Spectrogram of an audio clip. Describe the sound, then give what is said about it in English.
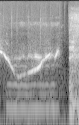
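A slide-whistle-like tone swoops down in pitch and then glides back up over a steady low hum, cutting off into a brief burst of hissy noise. “A slide whistle? Sounds like that, or I was thinking a Nerf vortex.”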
